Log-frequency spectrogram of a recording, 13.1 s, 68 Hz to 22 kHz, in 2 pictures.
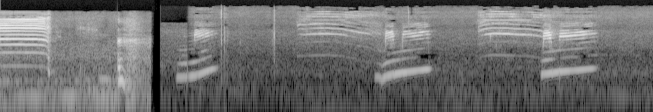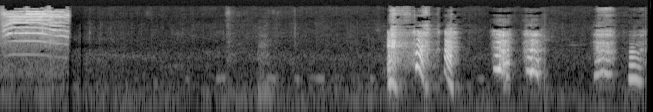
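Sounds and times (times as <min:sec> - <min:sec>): kitten meowing: 0:00.0 - 0:00.6, 0:03.0 - 0:04.0, 0:04.8 - 0:07.3.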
